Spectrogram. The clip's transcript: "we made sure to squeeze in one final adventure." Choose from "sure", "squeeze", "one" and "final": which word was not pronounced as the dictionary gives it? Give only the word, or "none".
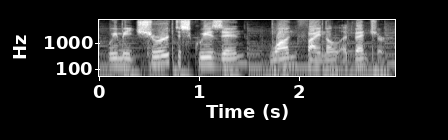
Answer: none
